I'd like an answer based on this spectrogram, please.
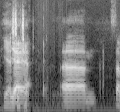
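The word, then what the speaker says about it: Souček: Is that how you pronounce his name? Soucek. Yeah, Soucek.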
